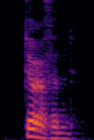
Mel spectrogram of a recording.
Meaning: to tally, to count with tally marks
- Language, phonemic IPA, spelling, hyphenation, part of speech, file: Dutch, /ˈtʏr.və(n)/, turven, tur‧ven, verb, Nl-turven.ogg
